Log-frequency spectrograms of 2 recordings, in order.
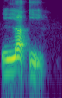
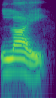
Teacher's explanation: and the i so it becomes la e l a i a is pronounced ah i is pronounced e so i have la e right as opposed to lie as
